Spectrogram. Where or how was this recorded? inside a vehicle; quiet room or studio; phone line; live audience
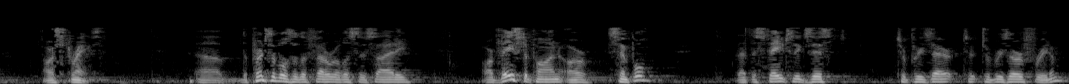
live audience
